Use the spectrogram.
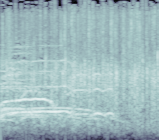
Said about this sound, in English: Some fucking awesome comics. They're in the back. They can hear you. Clap for them.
